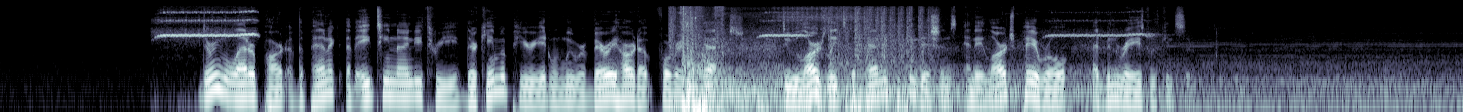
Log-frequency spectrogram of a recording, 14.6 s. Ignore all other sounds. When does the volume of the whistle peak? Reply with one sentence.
The volume of the whistle peaks at 2 seconds.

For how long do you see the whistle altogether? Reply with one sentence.
The whistle can be heard for 3 seconds in total.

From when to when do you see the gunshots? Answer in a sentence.
You can hear the gunshots from 6.7 to 9.3 s.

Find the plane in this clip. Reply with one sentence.
The plane can be heard from 6.8 to 14.6 s.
